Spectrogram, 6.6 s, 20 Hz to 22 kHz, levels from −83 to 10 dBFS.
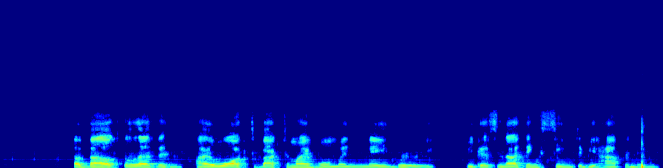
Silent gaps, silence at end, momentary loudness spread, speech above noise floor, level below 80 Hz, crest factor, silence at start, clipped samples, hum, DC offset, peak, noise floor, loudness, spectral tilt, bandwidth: none; 0.05 s; 12 LU; 44 dB; -76 dBFS; 22 dB; 0.75 s; under 0.1%; none; under 0.1%; -12 dBFS; -78 dBFS; -34 LUFS; -6 dB/octave; 7.8 kHz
